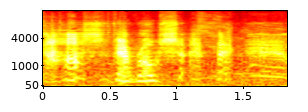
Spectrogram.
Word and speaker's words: Ahasuerus: King Aha, King Aha, King Ahasuerus.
